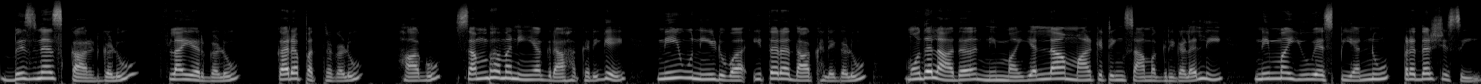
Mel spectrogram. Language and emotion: Kannada, neutral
